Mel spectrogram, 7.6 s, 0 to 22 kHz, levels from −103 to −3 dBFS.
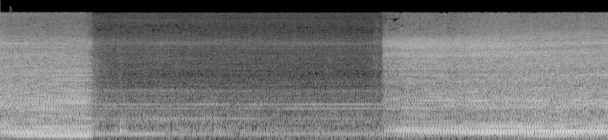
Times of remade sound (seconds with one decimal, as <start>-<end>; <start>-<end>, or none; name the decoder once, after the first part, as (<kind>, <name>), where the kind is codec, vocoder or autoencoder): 4.6-6.3 (vocoder, BigVGAN v2)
